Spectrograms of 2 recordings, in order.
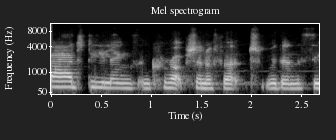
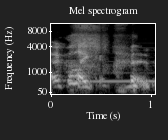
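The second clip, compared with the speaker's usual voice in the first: laughing; 3 semitones higher, 10 dB quieter, faster than usual. Real, not acted. Player laughing mid-sentence.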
